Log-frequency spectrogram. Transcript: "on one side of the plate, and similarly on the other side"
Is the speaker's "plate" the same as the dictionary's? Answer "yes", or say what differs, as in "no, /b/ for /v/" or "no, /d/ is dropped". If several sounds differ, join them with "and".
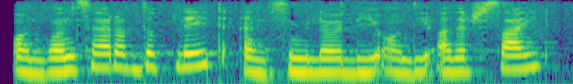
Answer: yes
